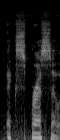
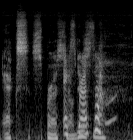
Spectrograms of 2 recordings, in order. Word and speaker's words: espresso: to end up abbreviated as Etc period but pronounced Etc there is no X to be found anywhere it's like e espresso expresso I I get that drives me crazy that's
